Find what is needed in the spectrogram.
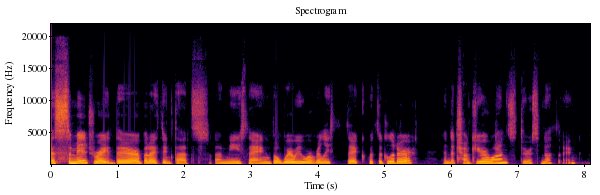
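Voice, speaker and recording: Delivered at a moderate pace with a Canadian accent, the dark, mellow voice shows ordinary pitch variation in a dry, close sound with no echo. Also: woman, fairly high pitch for a woman. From Canada. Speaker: nail art content creator. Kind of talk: product review tutorial. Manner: casual, chatty.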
